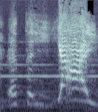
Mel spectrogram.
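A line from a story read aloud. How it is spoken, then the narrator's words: Frog shouting at full strength. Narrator (Russian): лягушка не выдержала и, забыв всякую осторожность, закричала изо всей мочи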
